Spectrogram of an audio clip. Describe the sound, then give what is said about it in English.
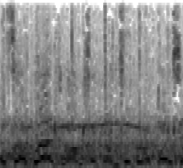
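Baseball crowd noise, a sustained ovation as the departing pitcher leaves a Cardinals–Reds game, rumbles steadily beneath a commentator who speaks throughout. “No, honestly, this is the sound of the crowd ovation for Punk's song.”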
